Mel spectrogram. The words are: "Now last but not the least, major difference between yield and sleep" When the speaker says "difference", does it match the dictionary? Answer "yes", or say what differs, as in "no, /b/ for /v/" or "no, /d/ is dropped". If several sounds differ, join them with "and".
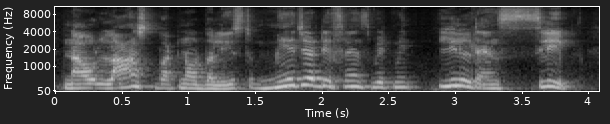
yes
